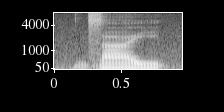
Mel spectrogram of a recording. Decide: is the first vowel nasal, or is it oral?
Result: oral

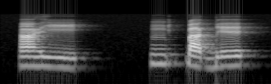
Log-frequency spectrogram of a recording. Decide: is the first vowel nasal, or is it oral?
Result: nasal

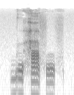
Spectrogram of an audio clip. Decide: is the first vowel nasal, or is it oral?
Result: oral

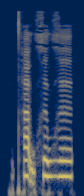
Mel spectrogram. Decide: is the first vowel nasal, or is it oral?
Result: oral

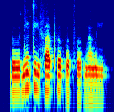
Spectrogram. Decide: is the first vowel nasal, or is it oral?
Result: oral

